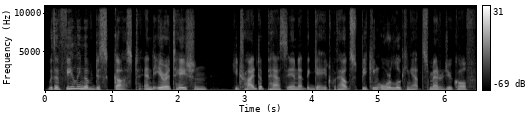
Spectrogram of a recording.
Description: Speech in English. There is no code.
